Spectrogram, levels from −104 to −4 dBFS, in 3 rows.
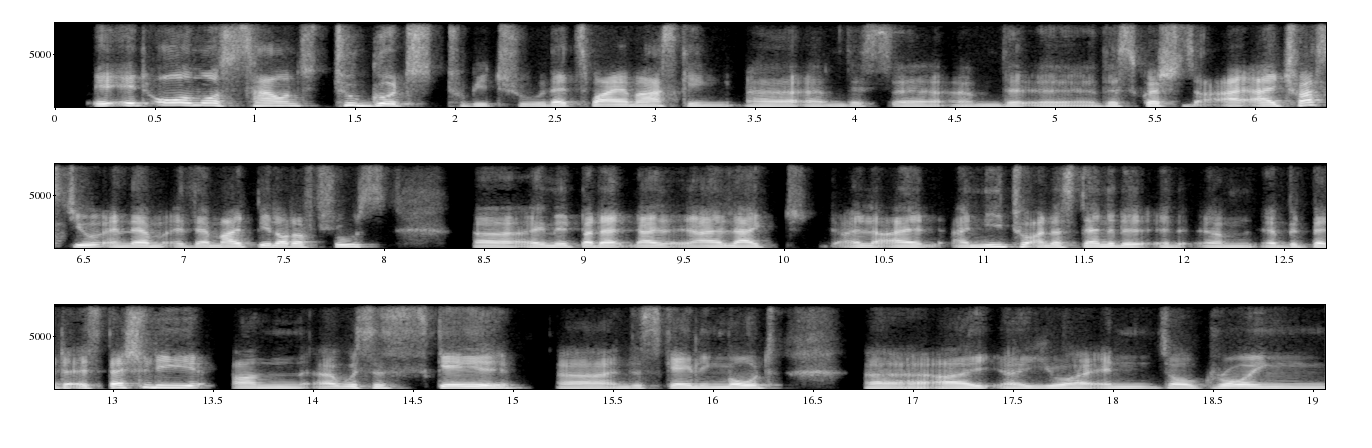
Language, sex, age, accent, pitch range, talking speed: English, male, 30-49, German, 125-150 Hz, 225 wpm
